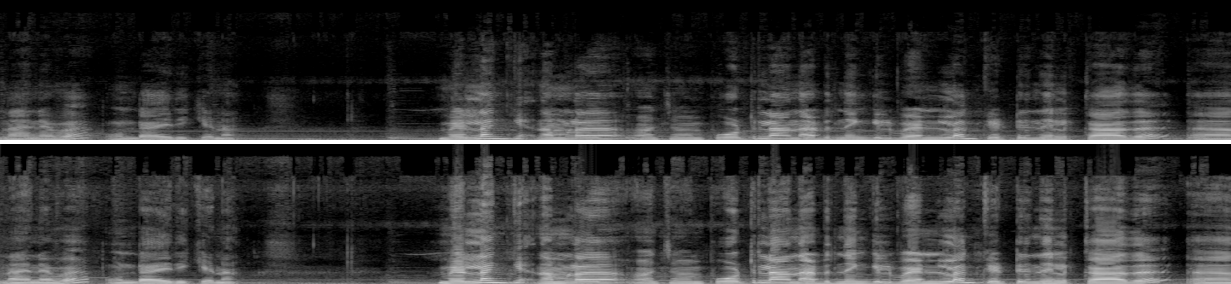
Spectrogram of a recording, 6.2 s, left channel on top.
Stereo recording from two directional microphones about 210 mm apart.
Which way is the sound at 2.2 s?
40° right (ahead or behind).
